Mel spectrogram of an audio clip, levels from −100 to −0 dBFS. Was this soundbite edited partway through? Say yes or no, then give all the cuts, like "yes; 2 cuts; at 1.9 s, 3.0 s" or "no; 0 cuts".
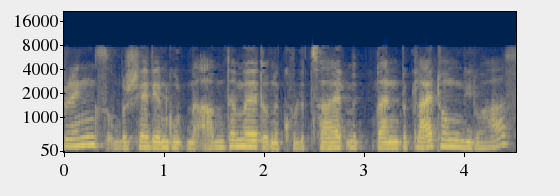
yes; 1 cut; at 3.0 s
